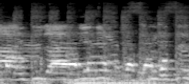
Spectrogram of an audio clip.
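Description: A song: a high, child-like singing voice with backing music.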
